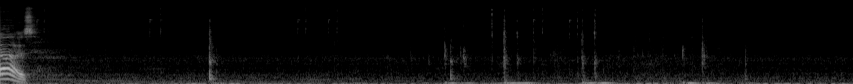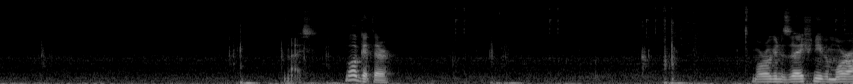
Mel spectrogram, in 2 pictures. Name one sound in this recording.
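Short interface clicks sound as game menus open and close.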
